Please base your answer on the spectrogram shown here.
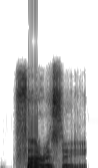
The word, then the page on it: Pharisee: British English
